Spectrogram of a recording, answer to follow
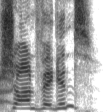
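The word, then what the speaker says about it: Chone Figgins: Sean Figgins. We should have remembered Sean Figgins. – Sure. – Spelled with a CH.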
